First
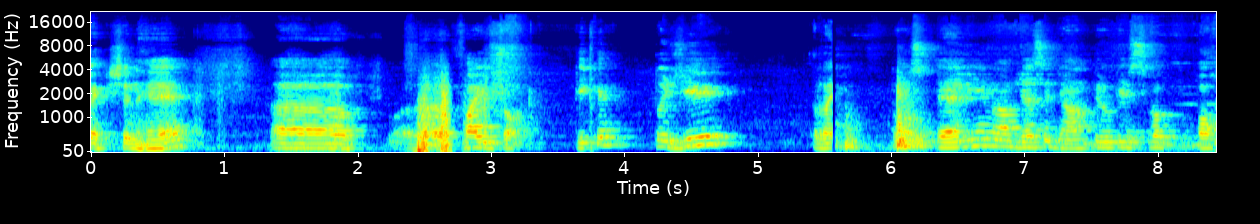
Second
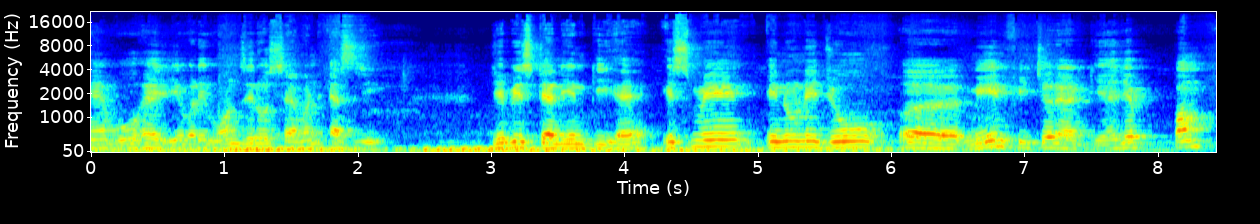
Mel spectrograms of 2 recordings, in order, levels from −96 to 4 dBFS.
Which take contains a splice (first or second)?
first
